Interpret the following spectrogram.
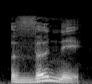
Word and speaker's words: venez: Okay, then classic ending for vous, Z here, and then you pronounce it et, vous venez.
